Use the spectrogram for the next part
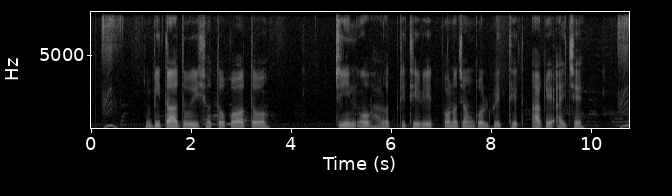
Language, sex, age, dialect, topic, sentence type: Bengali, male, 18-24, Rajbangshi, agriculture, statement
